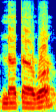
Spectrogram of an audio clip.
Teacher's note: را پر زبر ہے، را کو پر پڑھیں گے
